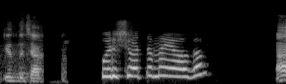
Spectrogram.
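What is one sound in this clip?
A young girl answers in a high voice over an online call.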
